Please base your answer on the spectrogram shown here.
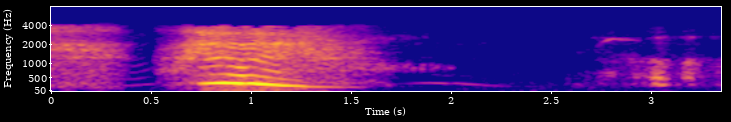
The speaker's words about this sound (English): Take another breath.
